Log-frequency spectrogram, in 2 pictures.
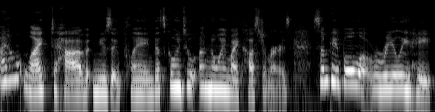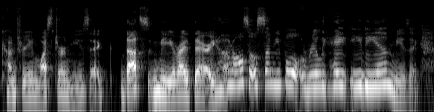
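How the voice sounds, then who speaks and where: Her pitch high and swinging very widely, a woman talks at a moderate pace with hardly any pauses. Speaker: artist teaching art fair selling. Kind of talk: tutorial. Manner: soft-spoken.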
